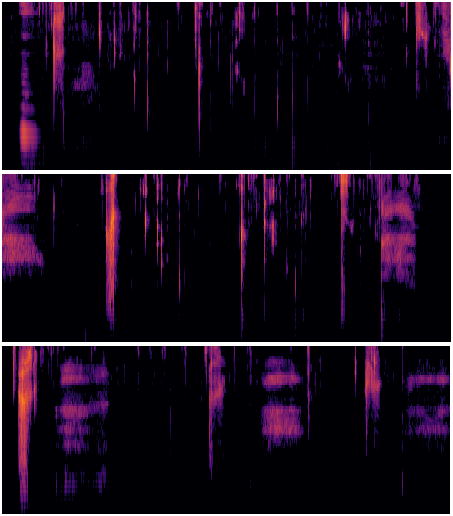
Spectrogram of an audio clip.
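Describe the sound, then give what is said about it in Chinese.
Intimate kissing sounds, many soft wet lip smacks and clicks scattered irregularly, faint and close, interspersed with breathy whispering. “想不想我再亲的用力一点啊？”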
